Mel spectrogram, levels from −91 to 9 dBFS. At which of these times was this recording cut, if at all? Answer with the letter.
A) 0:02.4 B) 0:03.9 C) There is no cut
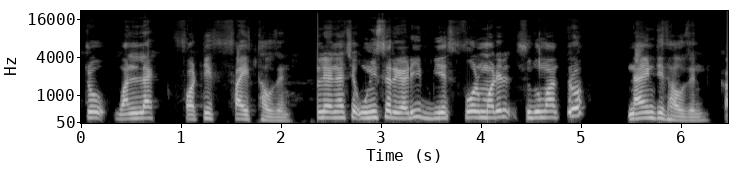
A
